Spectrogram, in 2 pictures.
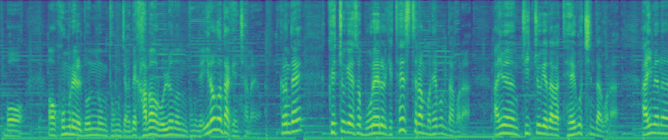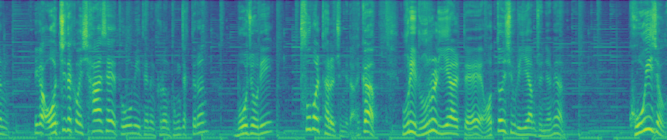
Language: Korean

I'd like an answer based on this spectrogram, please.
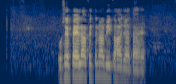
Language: Urdu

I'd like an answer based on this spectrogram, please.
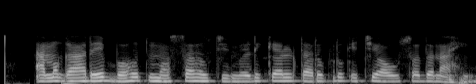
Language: Odia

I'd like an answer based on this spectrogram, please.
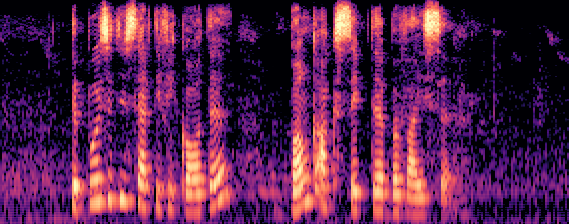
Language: Afrikaans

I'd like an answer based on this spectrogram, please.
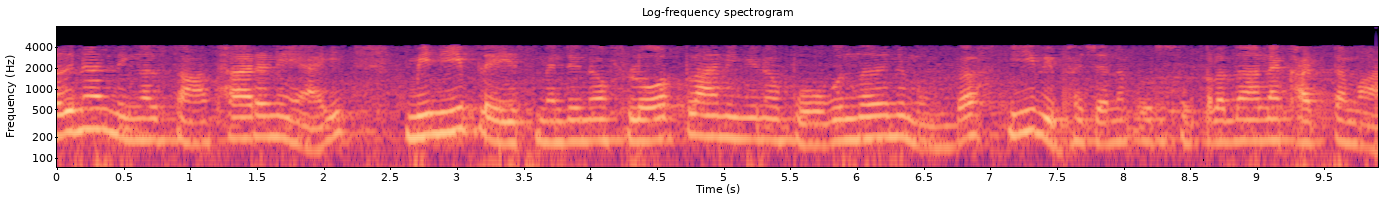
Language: Malayalam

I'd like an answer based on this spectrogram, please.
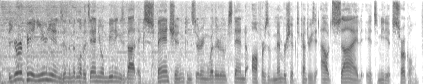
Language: English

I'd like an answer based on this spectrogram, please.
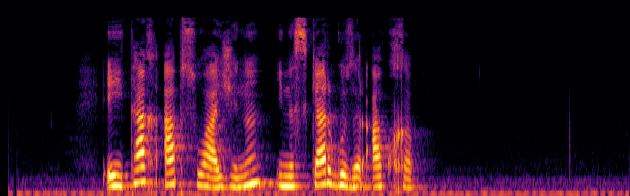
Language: Abkhazian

